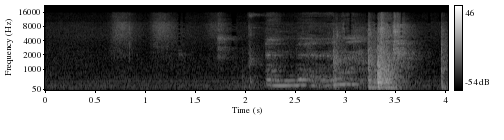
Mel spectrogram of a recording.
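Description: A woman's voice, briefly and without clear words, then a short, sharp noise about three seconds in that is the loudest sound, and a brief click at the very end.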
